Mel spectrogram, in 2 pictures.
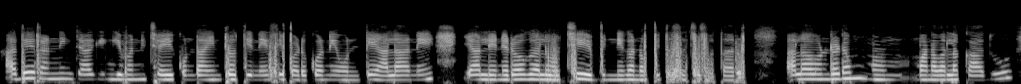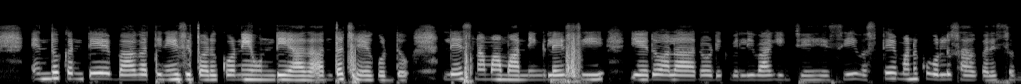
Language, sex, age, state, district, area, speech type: Telugu, female, 18-30, Andhra Pradesh, Chittoor, urban, spontaneous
